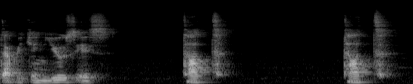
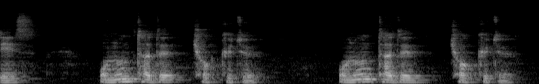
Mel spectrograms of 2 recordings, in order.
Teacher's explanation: the last T of the word tat changes into D, which is the voiced counterpart of T.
